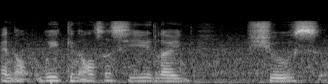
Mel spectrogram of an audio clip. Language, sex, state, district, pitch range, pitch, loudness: English, male, Nagaland, Dimapur, 105-160 Hz, 150 Hz, -19 LUFS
